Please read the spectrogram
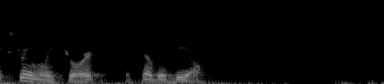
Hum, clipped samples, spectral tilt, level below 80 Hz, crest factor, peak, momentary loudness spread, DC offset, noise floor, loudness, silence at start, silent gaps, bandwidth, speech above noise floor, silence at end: none; under 0.1%; -9.5 dB/octave; -56 dBFS; 16 dB; -24 dBFS; 16 LU; under 0.1%; -64 dBFS; -39 LUFS; 0 s; 2.92-3.31 s; 8.4 kHz; 26 dB; 0 s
